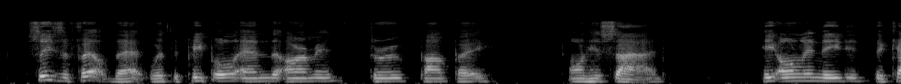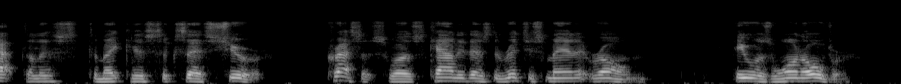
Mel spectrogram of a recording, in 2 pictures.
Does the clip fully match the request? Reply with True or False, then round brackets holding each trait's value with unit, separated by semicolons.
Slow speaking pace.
True (125 wpm)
